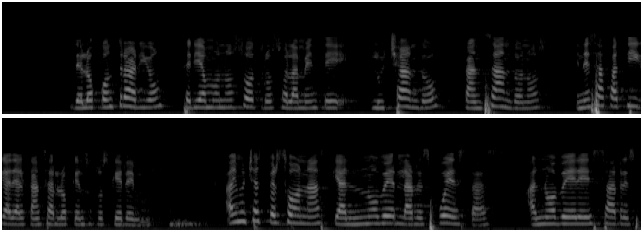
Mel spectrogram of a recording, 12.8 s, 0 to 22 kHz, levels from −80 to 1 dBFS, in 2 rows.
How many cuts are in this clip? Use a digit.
1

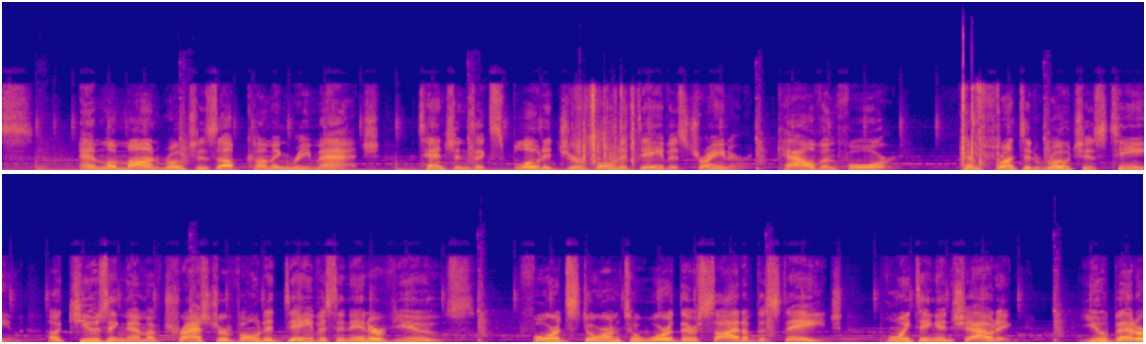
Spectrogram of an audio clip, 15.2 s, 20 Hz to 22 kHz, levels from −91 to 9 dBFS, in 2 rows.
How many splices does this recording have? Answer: 1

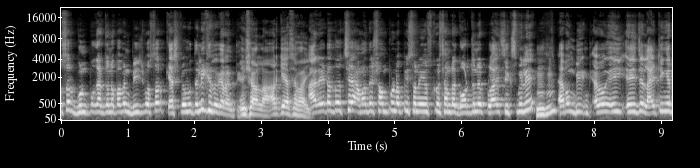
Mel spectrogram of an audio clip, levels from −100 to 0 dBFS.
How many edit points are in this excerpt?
0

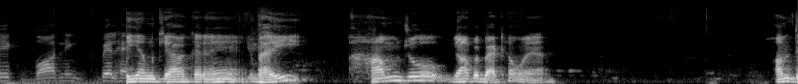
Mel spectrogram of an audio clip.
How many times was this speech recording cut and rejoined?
1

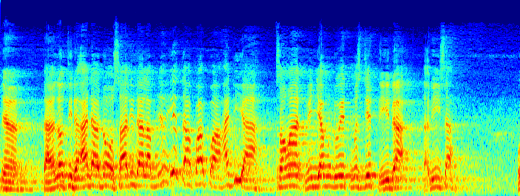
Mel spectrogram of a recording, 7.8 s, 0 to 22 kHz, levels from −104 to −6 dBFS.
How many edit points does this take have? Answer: 1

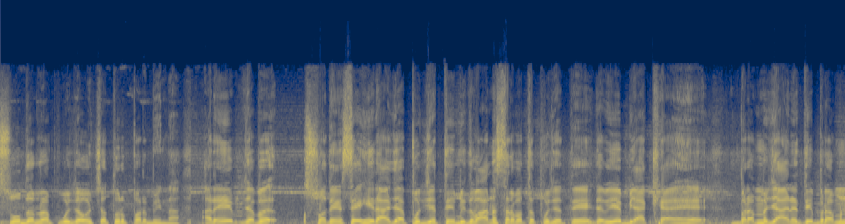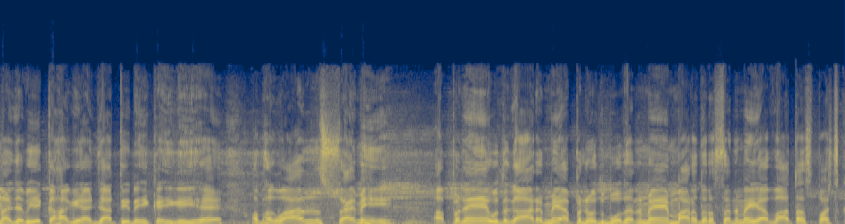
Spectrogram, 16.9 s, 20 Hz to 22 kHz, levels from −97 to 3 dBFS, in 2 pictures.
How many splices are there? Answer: 1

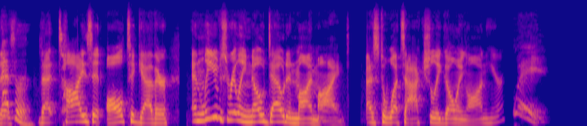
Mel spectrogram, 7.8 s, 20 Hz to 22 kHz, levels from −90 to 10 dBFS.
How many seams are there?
1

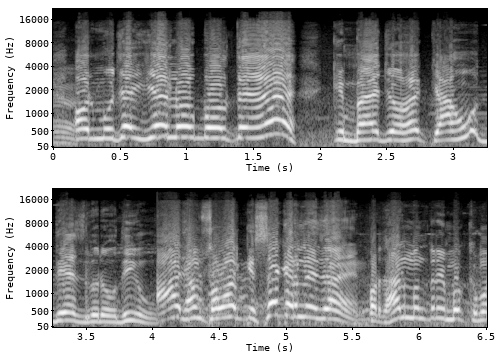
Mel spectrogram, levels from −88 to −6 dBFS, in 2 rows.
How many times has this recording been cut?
2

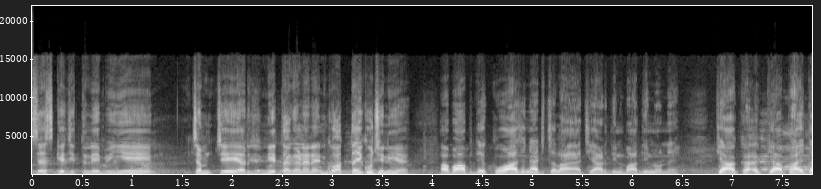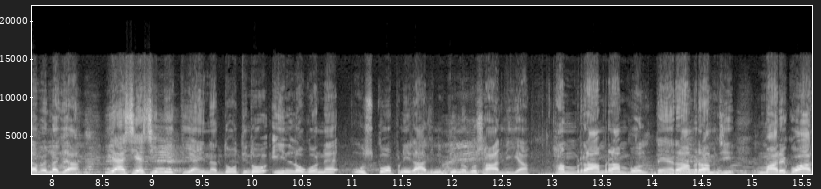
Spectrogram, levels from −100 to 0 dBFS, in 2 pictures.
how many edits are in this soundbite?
2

